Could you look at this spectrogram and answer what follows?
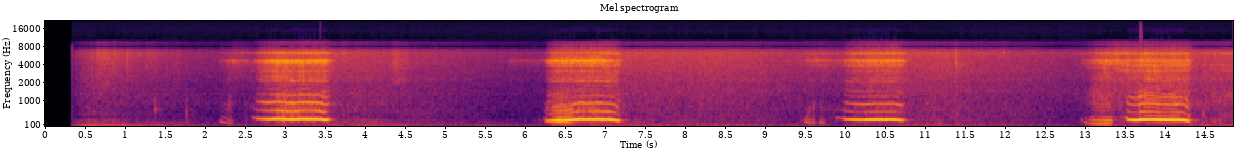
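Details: Snoring in sleep: loud, strongly voiced buzzing snores on each breath in, about four in fifteen seconds, with quiet breathing between; heavy snoring.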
